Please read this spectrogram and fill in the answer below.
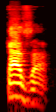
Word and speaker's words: casa: So, for example, with the a, open a, casa. So, ca is the strong syllable for house, casa. And it's interesting because when you have two vowels and the S in between, the sound is Z, casa.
